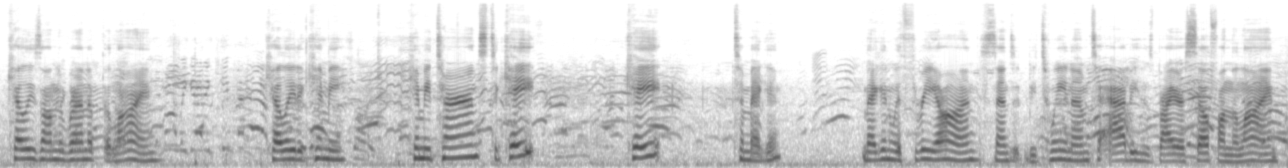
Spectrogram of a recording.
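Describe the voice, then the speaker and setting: Hoarse woman calling a youth soccer game. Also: mid-range voice. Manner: rapid play-by-play, rising excitedly at key plays. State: losing her voice. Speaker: amateur sideline commentator. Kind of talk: play-by-play commentary. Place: outdoors at a soccer field. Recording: outdoor crowd and traffic noise.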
